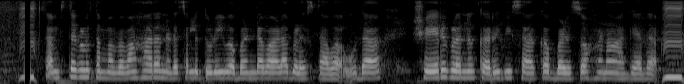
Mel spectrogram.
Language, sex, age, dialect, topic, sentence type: Kannada, female, 31-35, Central, banking, statement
